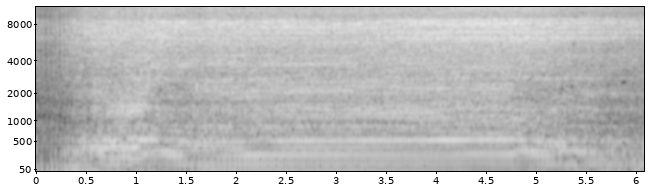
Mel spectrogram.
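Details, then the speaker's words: Honda Grand Max motorcycle before repair, losing power with the air filter rubber removed, tops out at 30–40 km/h: at full throttle revs flatten, won't climb, rough and noisy; camshaft suspected, later replaced with rockers. "dia gasnya enggak mau naik nahan dan suara di sini pun berisik padahal ini karet filter udah dicopot ya Tapi tetap nahan"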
